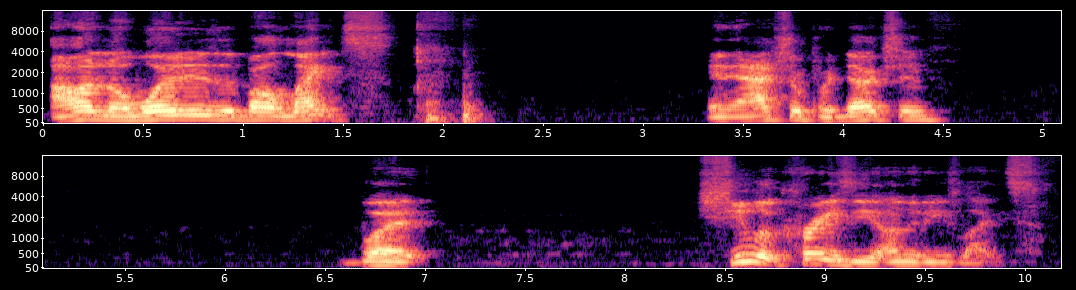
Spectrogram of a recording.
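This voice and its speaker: A man hosting a podcast, reacting to clips in a rambling, mocking, animated way. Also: mid-range voice, takes it slowly, pauses often, far from the mic, rough recording. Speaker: podcast host. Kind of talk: casual reaction commentary.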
